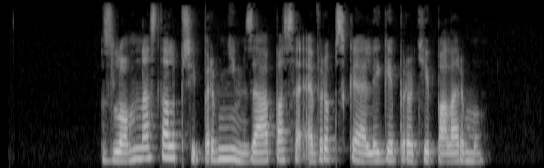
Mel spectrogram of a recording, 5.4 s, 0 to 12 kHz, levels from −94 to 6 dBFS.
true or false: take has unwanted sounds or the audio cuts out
false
